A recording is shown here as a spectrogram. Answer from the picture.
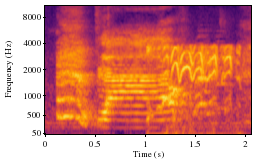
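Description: Horse whinny used as a comic sound effect. It is a loud, held high cry that breaks into a fast, wavering trill in its second half.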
